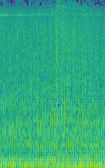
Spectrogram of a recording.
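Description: Wind rushes past during a skydive.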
